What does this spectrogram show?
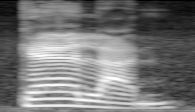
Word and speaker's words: kailan: Then the word kailan, when. You might hear some people say kailan. Sounds like an E, but it's technically spelled with an AI.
